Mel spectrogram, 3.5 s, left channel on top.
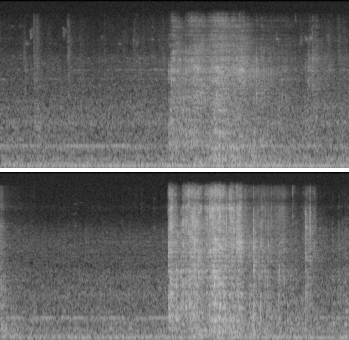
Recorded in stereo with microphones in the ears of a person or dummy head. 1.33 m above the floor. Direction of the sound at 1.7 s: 65° right (ahead or behind).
